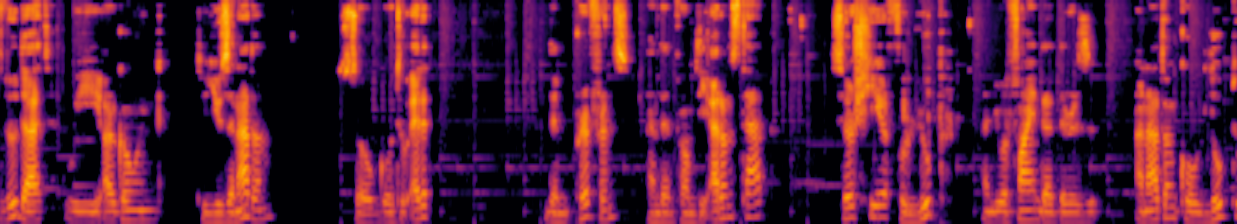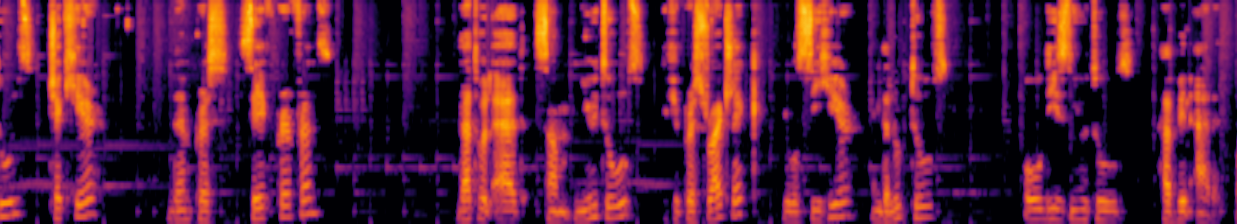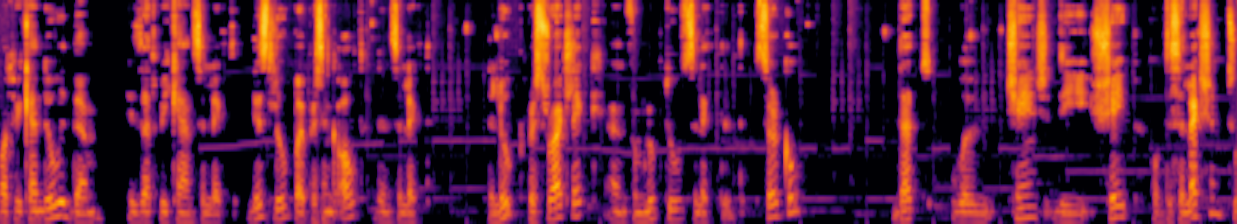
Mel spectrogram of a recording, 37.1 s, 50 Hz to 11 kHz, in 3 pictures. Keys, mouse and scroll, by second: 4.1-6.3 drag, 17.8-19.4 middle drag, 19.4-25.1 right drag, 25.1 middle click, 28.2 alt+click, 29.3 middle click, 30.1-33.1 right drag, 33.5 middle click, 34.7 middle click.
